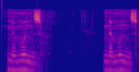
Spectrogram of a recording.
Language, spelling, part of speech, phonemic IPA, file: Pashto, نمونځ, noun, /ⁿmuŋd͡z/, نمونځ.ogg
- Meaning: prayer, salat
